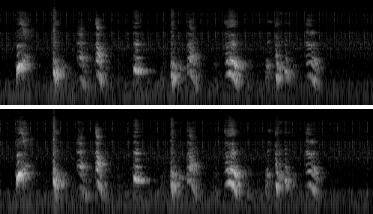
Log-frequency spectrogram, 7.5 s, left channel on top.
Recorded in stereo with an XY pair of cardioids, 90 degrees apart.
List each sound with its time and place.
0.3 s a shout: 60° right, 4.5 m; by 6.4 s 40° right, 8.5 m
